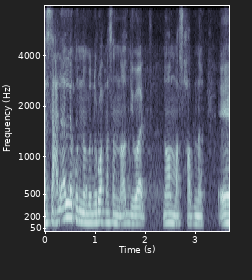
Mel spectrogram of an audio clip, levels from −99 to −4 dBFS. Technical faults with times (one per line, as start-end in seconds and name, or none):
0.29-1.33 echo leak
1.63-1.72 echo leak
1.98-2.37 echo leak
